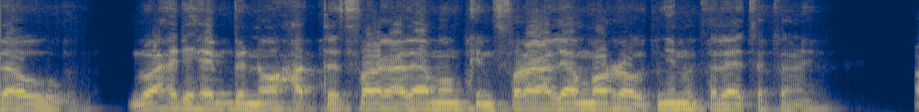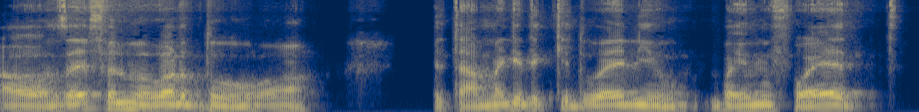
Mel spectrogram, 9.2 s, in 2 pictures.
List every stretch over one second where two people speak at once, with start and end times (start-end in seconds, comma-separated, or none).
none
